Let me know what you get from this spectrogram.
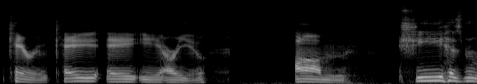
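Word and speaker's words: kaeru: her her tag is frogs in japanese uh keru i'm sorry if i'm not pronouncing that wrong lexi but it's it's keru k-a-e-r-u um she has been running events in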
